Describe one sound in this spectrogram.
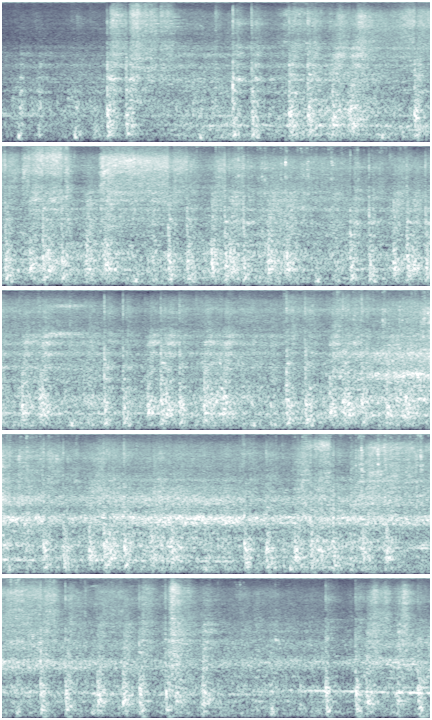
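A train rushes past close by, its wheels rattling and clattering over the rail joints.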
